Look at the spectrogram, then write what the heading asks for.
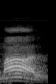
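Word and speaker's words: mal: और जब यही बैने के साथ में आपका एम ए एल माल हो जाता है, आपका क्या हो जाता है? एम ए एल माल है, या sometimes it is pronounce as मैल also.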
